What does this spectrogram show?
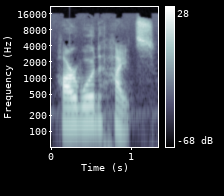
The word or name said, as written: Harwood Heights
